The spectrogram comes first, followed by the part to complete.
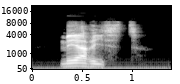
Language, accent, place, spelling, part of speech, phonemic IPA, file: French, France, Lyon, méhariste, noun, /me.a.ʁist/, LL-Q150 (fra)-méhariste.wav
- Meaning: a dromedary rider, especially of a mehari, sometimes as part of camelry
